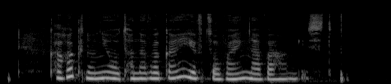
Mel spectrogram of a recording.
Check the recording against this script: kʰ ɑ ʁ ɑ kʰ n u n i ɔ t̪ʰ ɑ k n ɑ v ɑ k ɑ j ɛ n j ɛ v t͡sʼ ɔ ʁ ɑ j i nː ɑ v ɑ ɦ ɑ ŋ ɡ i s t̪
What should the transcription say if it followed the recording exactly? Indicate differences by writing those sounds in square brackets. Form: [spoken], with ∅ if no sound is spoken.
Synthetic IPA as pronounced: kʰ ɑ ʁ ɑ kʰ n u n i ɔ t̪ʰ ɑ [∅] n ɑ v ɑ k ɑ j [i] n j ɛ v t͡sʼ ɔ [v] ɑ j i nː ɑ v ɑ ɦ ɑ ŋ ɡ i s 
